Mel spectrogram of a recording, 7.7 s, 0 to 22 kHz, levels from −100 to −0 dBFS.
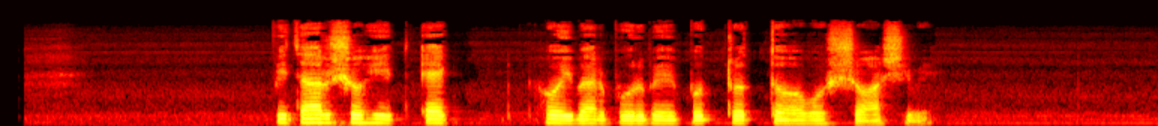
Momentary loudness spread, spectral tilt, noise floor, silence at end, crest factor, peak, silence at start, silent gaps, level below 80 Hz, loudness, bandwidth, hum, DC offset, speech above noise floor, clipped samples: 8 LU; -5 dB/octave; -61 dBFS; 1.5 s; 22 dB; -2 dBFS; 1.85 s; none; -60 dBFS; -22 LUFS; 11 kHz; none; under 0.1%; 40 dB; under 0.1%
